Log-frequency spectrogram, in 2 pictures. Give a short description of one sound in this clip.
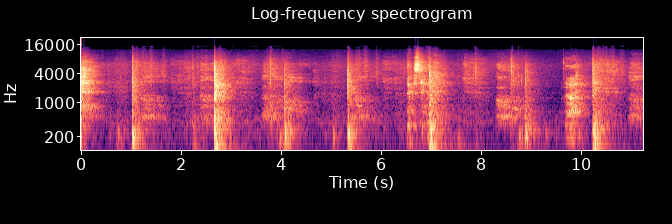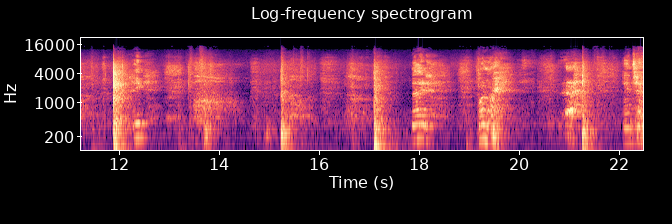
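Feet thump on a wooden floor again and again.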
